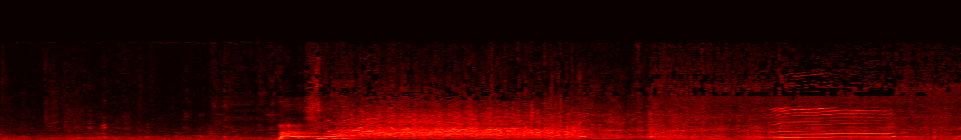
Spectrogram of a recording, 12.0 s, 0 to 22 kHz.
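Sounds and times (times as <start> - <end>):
studio audience laughter: 0.8 - 2.0, 4.1 - 9.5, 11.2 - 12.0.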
